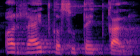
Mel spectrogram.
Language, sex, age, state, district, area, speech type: Maithili, female, 18-30, Bihar, Darbhanga, rural, spontaneous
